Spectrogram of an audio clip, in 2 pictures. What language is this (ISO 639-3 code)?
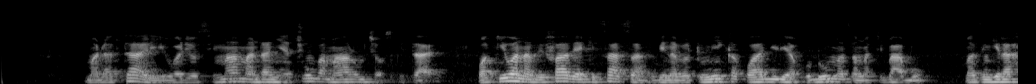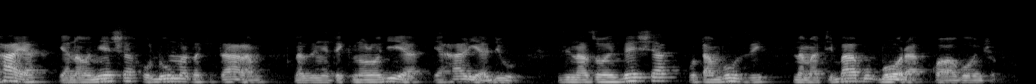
swa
